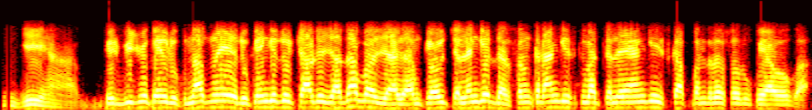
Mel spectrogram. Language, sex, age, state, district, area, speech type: Hindi, male, 60+, Uttar Pradesh, Bhadohi, rural, conversation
